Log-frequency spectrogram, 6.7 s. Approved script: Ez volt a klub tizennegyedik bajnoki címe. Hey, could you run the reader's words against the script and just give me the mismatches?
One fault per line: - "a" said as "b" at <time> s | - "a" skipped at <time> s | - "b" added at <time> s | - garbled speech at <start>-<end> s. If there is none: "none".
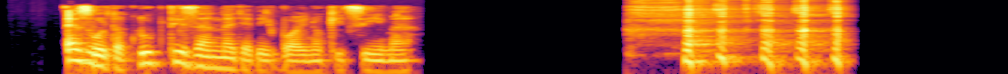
none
